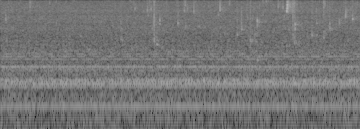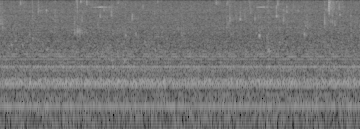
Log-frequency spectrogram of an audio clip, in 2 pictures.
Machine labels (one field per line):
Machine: pump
